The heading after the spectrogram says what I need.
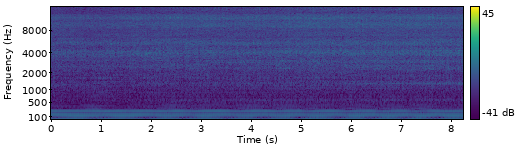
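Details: Turbo engine after fixing a loose PCV hose, coolant lines and Perrin sump restrictor and cleaning the MAF, while chasing a misfire: steady, even idle with a smooth low drone, no misses or stumbles; normal idle.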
